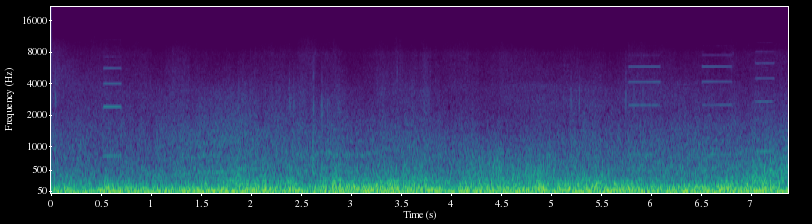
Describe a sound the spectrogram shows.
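Strong wind rushes and buffets steadily outdoors.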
